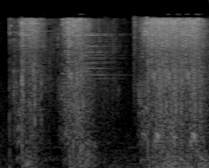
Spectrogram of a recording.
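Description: A blade swishes through the air.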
